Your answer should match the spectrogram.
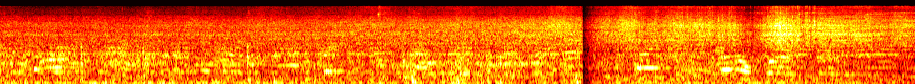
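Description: Zip line trolley pulleys running along a steel cable with a steady hiss, faint voices behind it, and a brief break about four seconds in.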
